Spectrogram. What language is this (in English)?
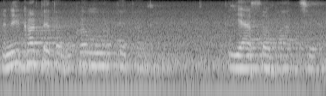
Maithili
